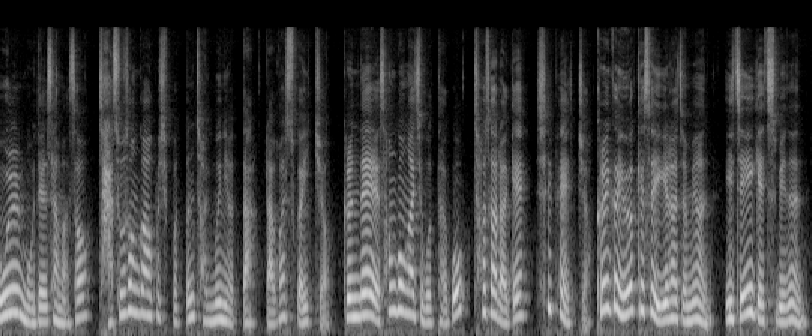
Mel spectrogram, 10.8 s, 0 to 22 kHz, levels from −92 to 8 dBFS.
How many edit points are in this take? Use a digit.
1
